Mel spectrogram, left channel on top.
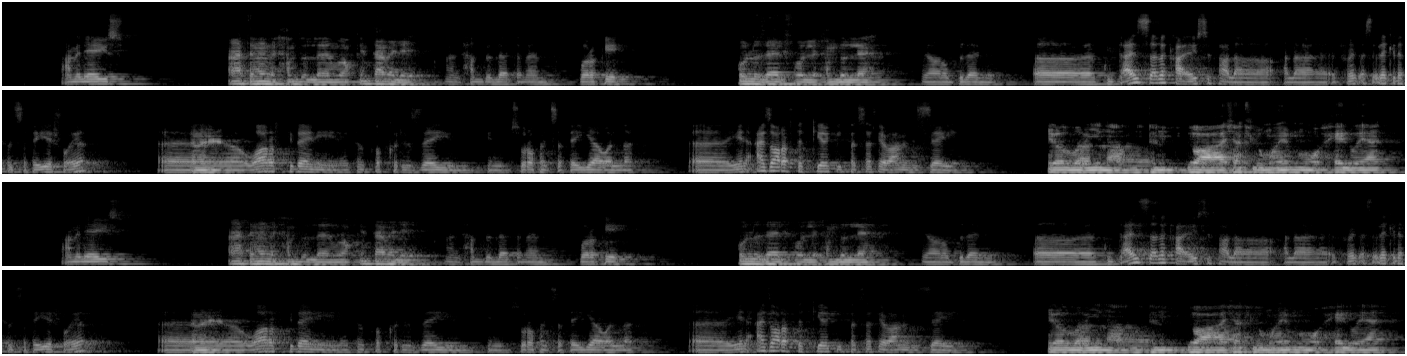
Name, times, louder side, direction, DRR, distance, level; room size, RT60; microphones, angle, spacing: voice 1, 0.6-1.2 4.4-5.5 5.8-6.2 9.2-10.0 10.3-14.9 15.6-20.4 20.9-23.7 24.8-25.6, left 2 dB, 50° left, 1.8 m, -34 dB
voice 2, 2.3-4.2 7.4-8.8 15.9-16.2 24.5-27.9, left 2 dB, 70° left, 2.2 m, -28 dB
28.5 x 18.0 x 9.3 m
head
